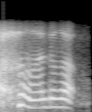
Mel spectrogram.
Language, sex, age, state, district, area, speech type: Manipuri, female, 60+, Manipur, Kangpokpi, urban, conversation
